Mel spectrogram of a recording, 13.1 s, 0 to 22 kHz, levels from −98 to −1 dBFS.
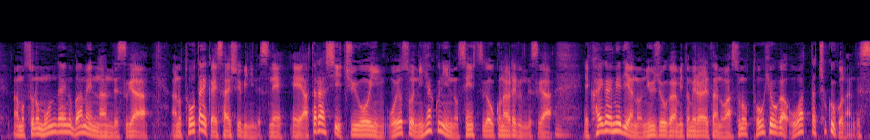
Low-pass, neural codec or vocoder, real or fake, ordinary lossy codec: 7.2 kHz; none; real; none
